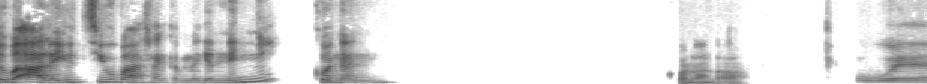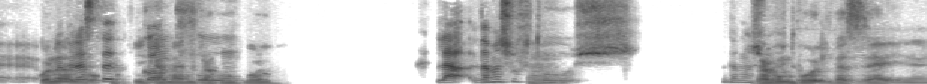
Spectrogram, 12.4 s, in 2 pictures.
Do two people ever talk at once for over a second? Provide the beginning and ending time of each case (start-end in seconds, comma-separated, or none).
6.4-7.8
